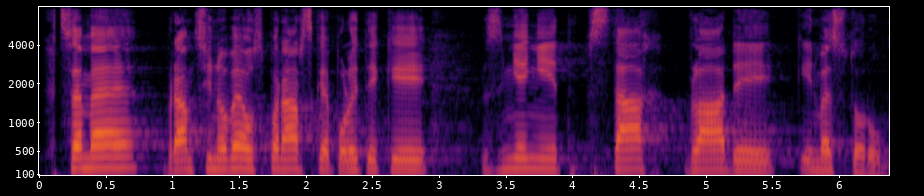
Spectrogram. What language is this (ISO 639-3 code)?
ces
